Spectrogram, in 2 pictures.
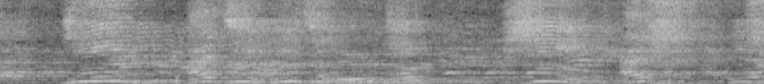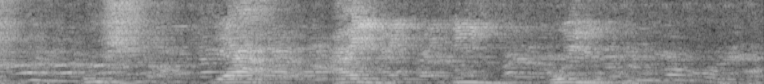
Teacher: நாவின் நடுப்பகுதி மேல் முரசை கொடும் பொழுது ஒலிக்கப்பெறுகின்றது.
